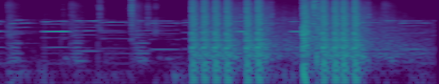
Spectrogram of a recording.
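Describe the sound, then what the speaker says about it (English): Rapid automatic AK rifle fire in a video game, delivered in two loud close bursts of sharp rhythmic shots after a quieter stretch of clicks and handling sounds. "Now we bring up this AK."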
